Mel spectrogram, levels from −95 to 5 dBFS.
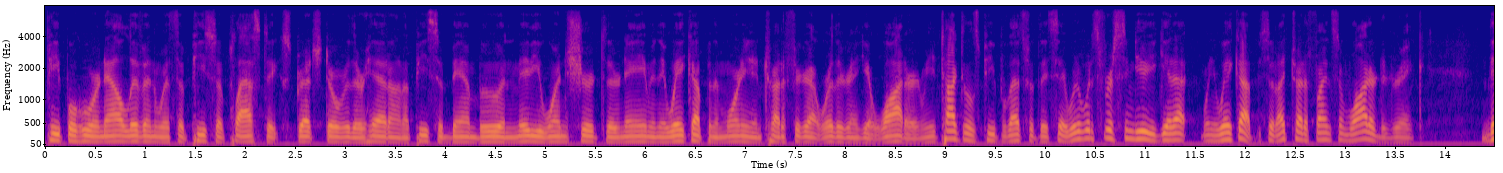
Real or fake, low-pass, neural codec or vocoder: fake; 7.2 kHz; codec, 16 kHz, 16 kbps, FunCodec, trained on LibriTTS, 50 frames a second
